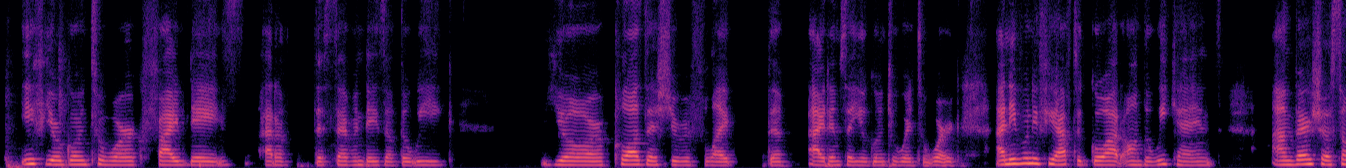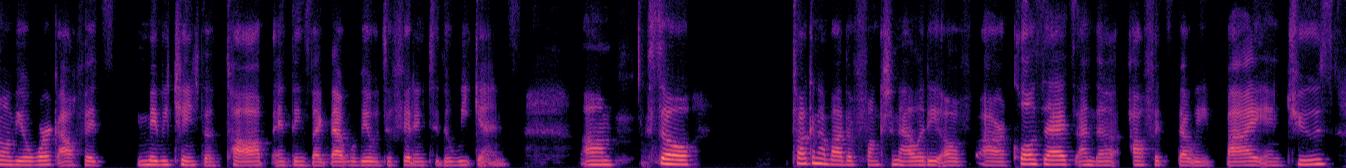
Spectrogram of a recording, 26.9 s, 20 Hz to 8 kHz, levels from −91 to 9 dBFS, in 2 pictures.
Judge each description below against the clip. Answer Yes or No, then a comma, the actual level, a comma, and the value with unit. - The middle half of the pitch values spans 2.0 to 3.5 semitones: Yes, narrow, 2.5 semitones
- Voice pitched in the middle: Yes, medium, 180 Hz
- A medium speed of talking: Yes, average, 180 wpm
